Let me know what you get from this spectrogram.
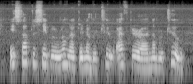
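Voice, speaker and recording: Through noticeable background noise, a woman talks at a fairly quick pace and medium pitch with ordinary pitch variation. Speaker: gaming let's play commentator. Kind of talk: game walkthrough commentary and review. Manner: casual, conversational.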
